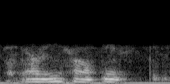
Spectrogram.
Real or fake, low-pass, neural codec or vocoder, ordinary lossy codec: fake; 5.4 kHz; codec, 16 kHz, 8 kbps, FreqCodec, smaller model; Opus, 24 kbps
